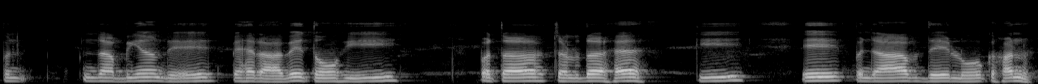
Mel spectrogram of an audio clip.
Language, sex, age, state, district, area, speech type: Punjabi, female, 60+, Punjab, Fazilka, rural, spontaneous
